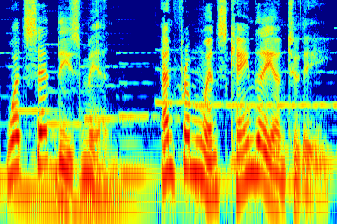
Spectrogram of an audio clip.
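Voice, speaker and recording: An actor playing a stern, authoritative Hebrew prophet who declaims in a dramatized Bible. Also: male voice, on the high side, huge pitch swings, measured pace, music in the background, full character voice. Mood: stern questioning. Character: stern Hebrew prophet delivering divine warnings. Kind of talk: dramatized Bible audio acting.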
